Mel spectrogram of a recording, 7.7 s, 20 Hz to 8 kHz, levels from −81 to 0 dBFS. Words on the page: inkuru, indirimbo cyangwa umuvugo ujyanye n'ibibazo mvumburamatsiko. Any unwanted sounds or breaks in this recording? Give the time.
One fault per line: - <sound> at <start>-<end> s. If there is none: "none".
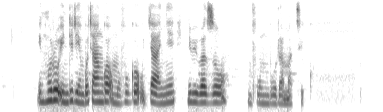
none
